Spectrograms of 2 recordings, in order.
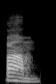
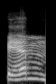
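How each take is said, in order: First: The vowel sounds like the one in father. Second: The vowel sounds like the one in cat. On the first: The speaker calls it right. "এলটা silent, পাম" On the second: The speaker calls it wrong. "প্যাম না"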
